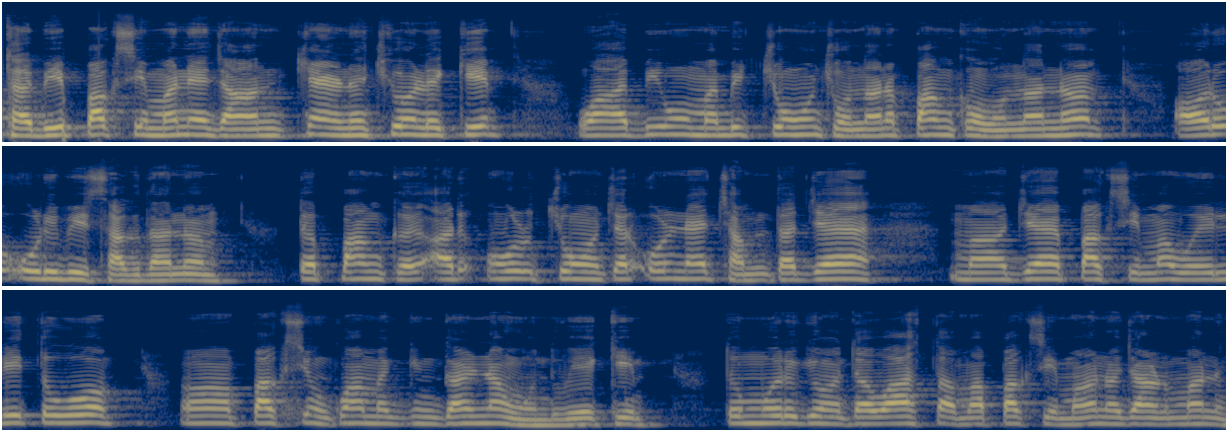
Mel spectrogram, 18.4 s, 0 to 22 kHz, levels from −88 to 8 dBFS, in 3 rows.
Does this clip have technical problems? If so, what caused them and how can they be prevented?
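Yes. Between 0.30 and 0.50 s, right after "थै भी" and just before "मने जाणू चैणू", there is a loud pop: two sharp thumps in quick succession, peaking a little above the level of the speech, which continues underneath them. The likely cause is a sudden voltage step or pulse, from a plug being moved, a switch, a static discharge or a driver glitch, that entered the signal chain. Securing connections and avoiding switching equipment or touching cables while recording would prevent it.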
